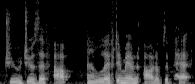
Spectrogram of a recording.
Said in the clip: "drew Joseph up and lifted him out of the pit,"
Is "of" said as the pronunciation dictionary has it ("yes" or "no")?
yes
